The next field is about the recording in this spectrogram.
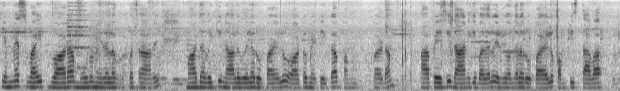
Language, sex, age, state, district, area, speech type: Telugu, male, 30-45, Andhra Pradesh, Srikakulam, urban, read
